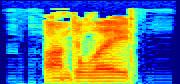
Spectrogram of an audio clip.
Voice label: "undelayed", English; adjectives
